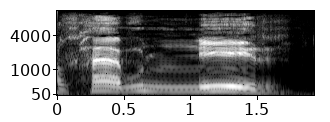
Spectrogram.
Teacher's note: قرأ أبو عمرو ودور الكسائي بالإمالة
